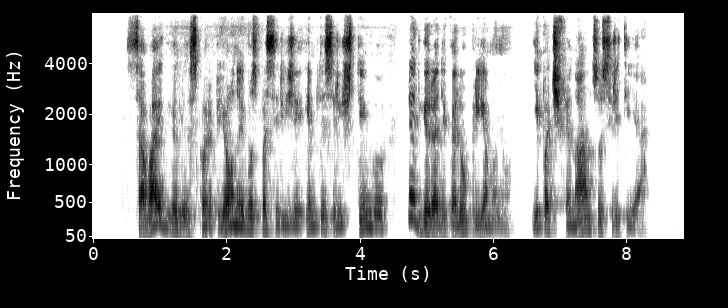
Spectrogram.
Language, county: Lithuanian, Klaipėda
